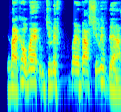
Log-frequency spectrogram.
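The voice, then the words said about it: Imitates another person's voice, badly. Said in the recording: “This is a really terrible Pitbull accent”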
